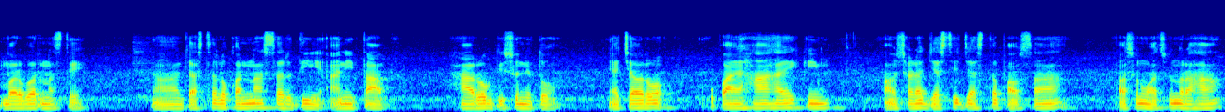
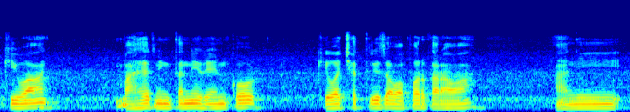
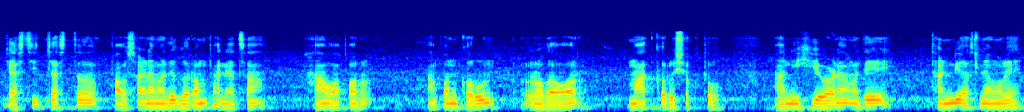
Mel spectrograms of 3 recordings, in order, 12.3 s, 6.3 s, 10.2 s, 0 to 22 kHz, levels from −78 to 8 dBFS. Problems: constant background noise, continuous background conversations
